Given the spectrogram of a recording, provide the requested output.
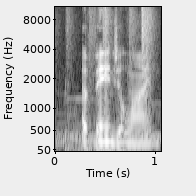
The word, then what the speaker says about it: Evangeline: i got the name so about the pronunciation randy newman's got a song about uh flood in louisiana and he says evangeline that way and i'm a huge randy newman fan and that's where i got that pronunciation okay because it's cause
